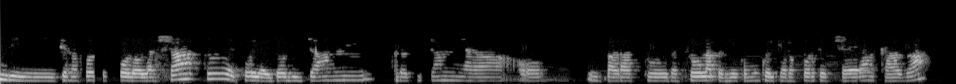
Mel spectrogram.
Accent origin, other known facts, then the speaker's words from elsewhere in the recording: Paris, Île-de-France, France; also born or lived in Greece; io sono nata a Parigi, però poi sono tornata un po' in Grecia, ma solo per un po', e poi ai 6 anni sono ritornata a Parigi, quindi praticamente sono cresciuta lì.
